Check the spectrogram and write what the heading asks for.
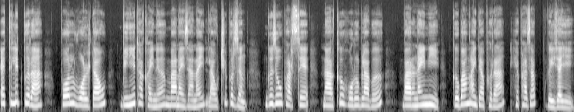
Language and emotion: Bodo, neutral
